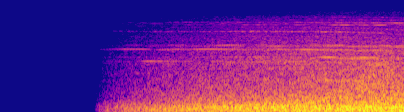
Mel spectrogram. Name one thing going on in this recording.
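Jet engines roar loudly as an airliner flies close by, growing louder.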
